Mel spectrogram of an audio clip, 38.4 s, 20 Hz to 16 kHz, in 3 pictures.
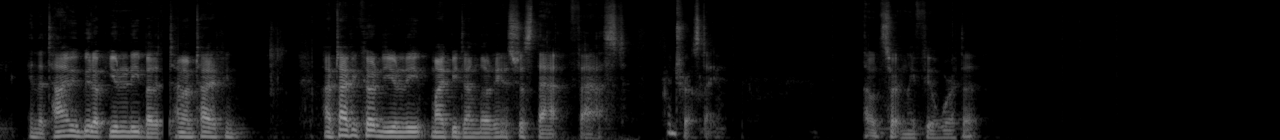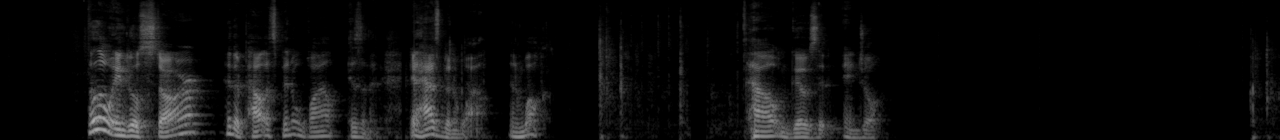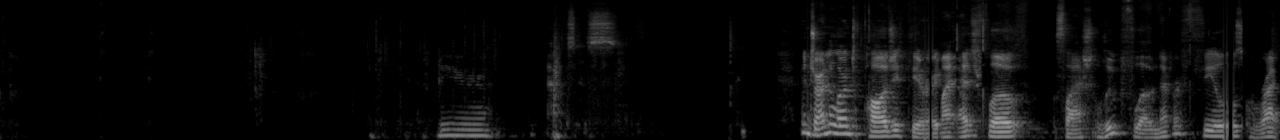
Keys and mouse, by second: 5.3 click, 5.3-7.1 middle drag, 7.1-8.7 drag, 8.7-10.5 middle drag, 19.1 shift+d, 25.3 shift+a, 26.9 click, 29.2-38.4 shift+drag, 29.9 r.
